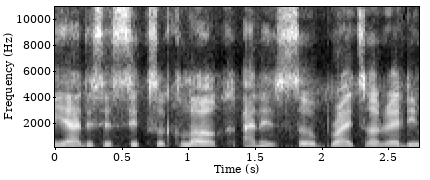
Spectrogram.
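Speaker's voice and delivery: normal talking voice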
